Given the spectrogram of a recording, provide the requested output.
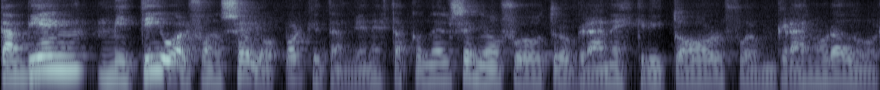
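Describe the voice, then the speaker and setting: A man's medium-pitched voice has a dark, mellow tone and lively intonation. He goes at a fairly slow pace with hardly any pauses. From Dominican Republic, Puerto Plata. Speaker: radio announcer and pastor. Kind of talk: interview. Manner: expressive, varied intonation.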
